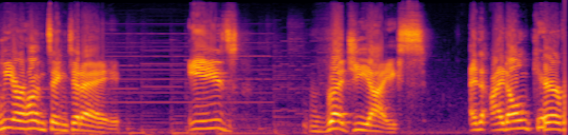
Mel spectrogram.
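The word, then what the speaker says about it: Regice: the shiny Pokemon we are hunting today is Reggie Ice. And I don't care if it's pronounced Rece.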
